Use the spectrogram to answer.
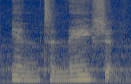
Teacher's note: Intonation is stressed on the third syllable.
